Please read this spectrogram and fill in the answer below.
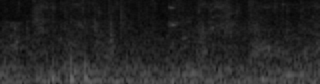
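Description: Open-sided safari truck driving along a rough track: a steady low engine and road rumble with scattered knocks and rattles from the vehicle, one sharper knock about half a second in.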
